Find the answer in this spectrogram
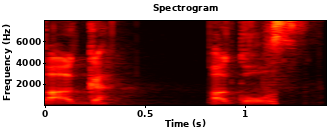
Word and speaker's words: Buggles: It spelled like Buggles. Is it Buggles or is it Bugles? Yeah, there's two G's. There's two G's, which usually means it's Buggles.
